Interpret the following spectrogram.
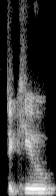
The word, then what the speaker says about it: Deque: DeQ, and that's spelled DEQUE, has something called DeQ University that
